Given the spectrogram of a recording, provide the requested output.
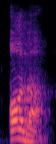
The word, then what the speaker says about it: honor: So basically, what it is that honor. Just like honor or hour. Hour, yeah. Yeah, the H is silent, right?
